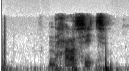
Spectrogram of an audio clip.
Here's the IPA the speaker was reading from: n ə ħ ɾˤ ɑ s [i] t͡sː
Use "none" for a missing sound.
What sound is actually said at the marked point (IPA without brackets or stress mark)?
i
